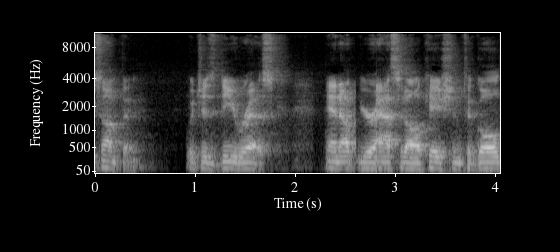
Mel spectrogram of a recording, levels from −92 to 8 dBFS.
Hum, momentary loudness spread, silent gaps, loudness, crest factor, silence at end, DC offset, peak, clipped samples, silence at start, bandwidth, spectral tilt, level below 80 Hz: none; 12 LU; none; -24 LUFS; 18 dB; 0 s; under 0.1%; -6 dBFS; under 0.1%; 0 s; 11 kHz; -3.5 dB/octave; -56 dBFS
